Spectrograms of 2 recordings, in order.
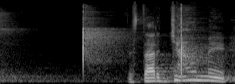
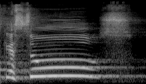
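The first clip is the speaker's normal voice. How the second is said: desperate shout; 12 semitones higher than usual. Retold or imitated. Blind beggar crying out to passing Jesus, desperate shout. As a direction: call out to Jesus over the crowd. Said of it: "siguió levantando su voz".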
